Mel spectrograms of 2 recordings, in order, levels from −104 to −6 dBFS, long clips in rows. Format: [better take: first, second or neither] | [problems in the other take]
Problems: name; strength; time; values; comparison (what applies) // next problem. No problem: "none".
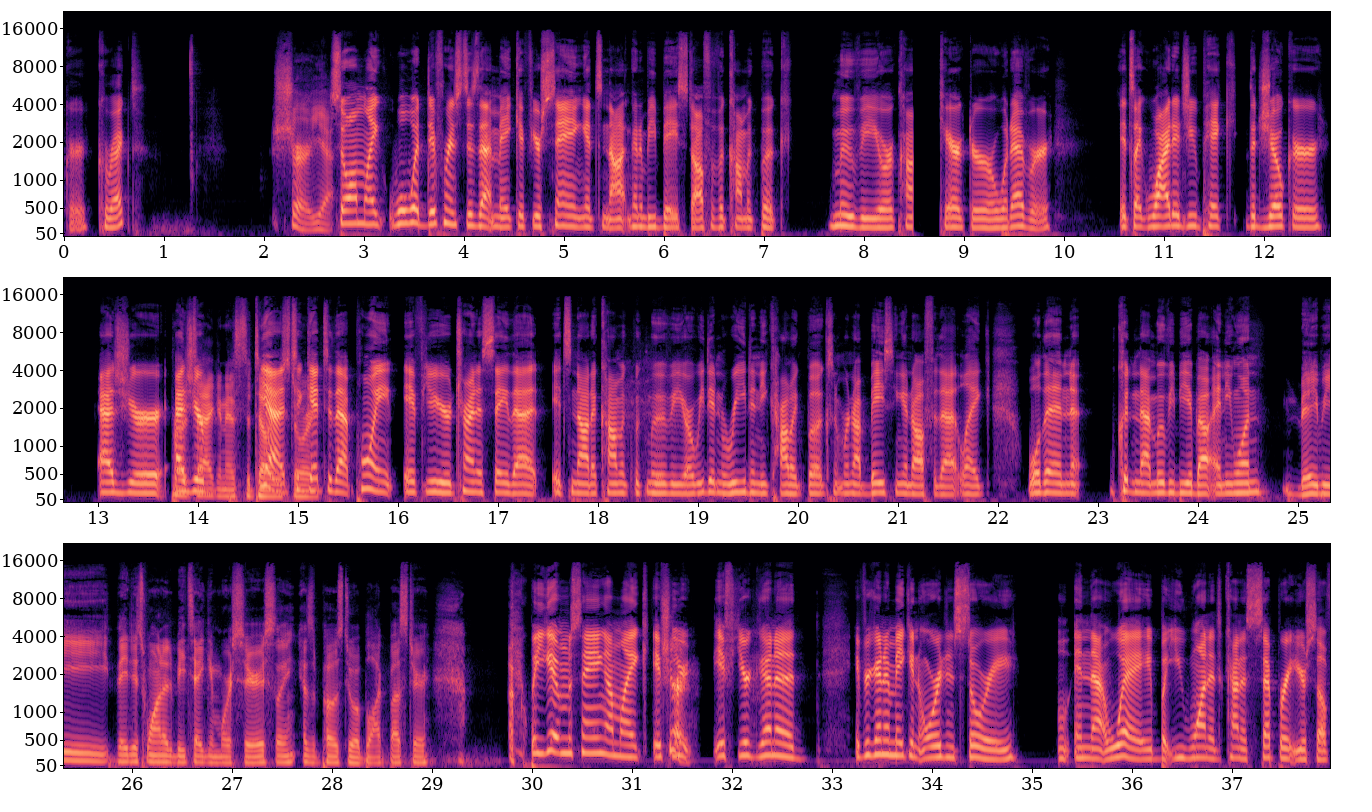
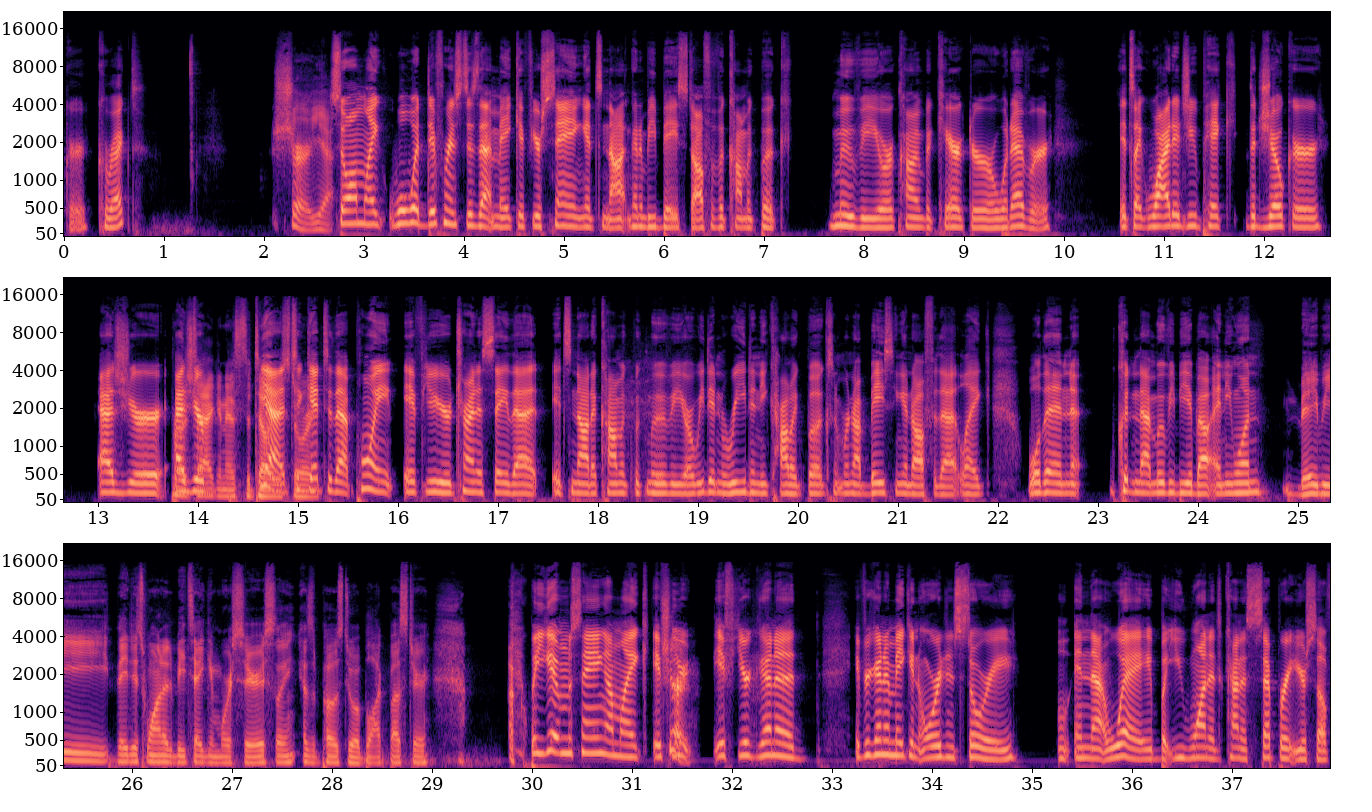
second | audio cutting out; at 8.5 s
